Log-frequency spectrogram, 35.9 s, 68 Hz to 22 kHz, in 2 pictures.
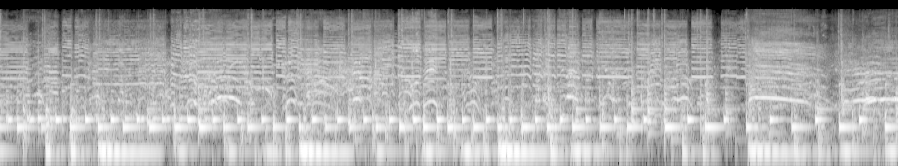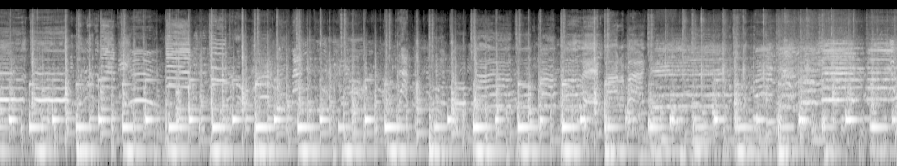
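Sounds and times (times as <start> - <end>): wavering high melody: 0.0 - 24.5
gongs and drums beating: 0.0 - 35.9.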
